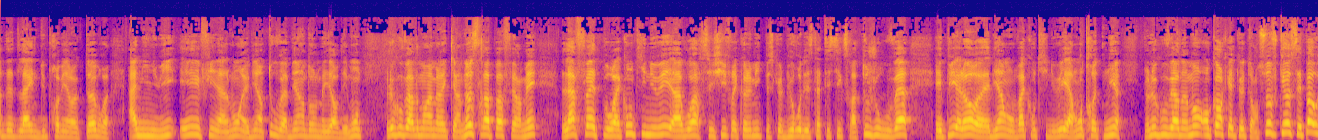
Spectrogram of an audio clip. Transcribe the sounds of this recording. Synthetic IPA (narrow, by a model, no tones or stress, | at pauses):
d̪ɛd̪lajnd̪ypχəmjɛʁɔk̚t̪ɔbʁ | aminɥiefinalmɑ̃ebjɛ̃t̪uvabjɛ̃d̪ɑ̃ləmɛjœʁd̪emɔ̃d̪ | ləɡuvɛʁnəmɑ̃ameʁikʲɛ̃nəsəʁapafɛʁme | lafɛt̪̚puʁɛkɔ̃t̪ʰinɥeaːvwaʁseʃifχekɔnɔmik̚paʁskələbyʁod̪est̪at̪ist̪iksəʁat̪uʒuʁuvɛʁ | epɥialɔʁebjɛ̃ɔ̃vakɔ̃t̪ʰinɥeaɑ̃t̪χət̪niʁ | ləɡuvɛʁnəmɑ̃ɑ̃kɔʁkʲɛlkət̪ɑ̃sofkəsɛpao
